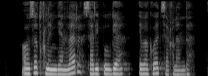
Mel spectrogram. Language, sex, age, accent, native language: Uzbek, female, 35+, Navoiy, Uzbek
